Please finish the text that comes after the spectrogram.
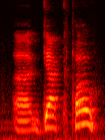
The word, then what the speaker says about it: Gakpo: next J in the ninth minute assisted by gakpo have I pronounced that name right G yes yeah okay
